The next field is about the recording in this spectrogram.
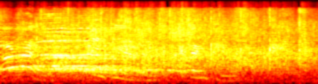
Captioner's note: audience cheers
